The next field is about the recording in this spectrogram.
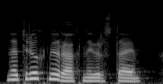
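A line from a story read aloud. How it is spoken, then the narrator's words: Demon's smirking grunt. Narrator (Russian): хмыкнул бес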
